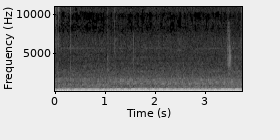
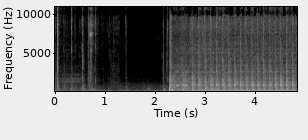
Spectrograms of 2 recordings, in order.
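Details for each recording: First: 1992 Ford Ranger XLT, 243,000 miles, just restarted on a replacement Mustang fuel pump: smooth, steady low idle with an even pulse and no sputter or hesitation; the engine is running normally. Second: 1992 Ford Ranger XLT, 243,000 miles, fitted with a Mustang fuel pump, injectors heard clicking: steady starter cranking about three turns a second for nearly five seconds, no firing; cranks but won't start, suspected no fuel.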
